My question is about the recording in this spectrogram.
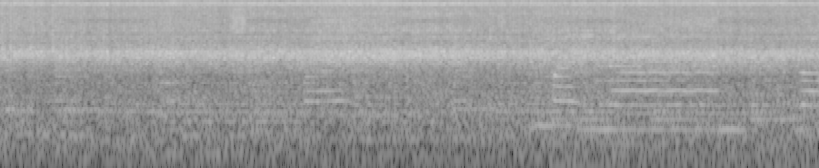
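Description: Steady drone of a light seaplane's propeller engine mixed with wind rush, heard from on board in flight.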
